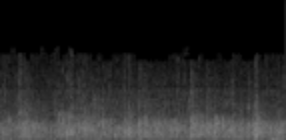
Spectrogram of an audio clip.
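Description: Audience applause for politicians at a church gathering: a dense, steady burst of many hands clapping together at close range, sustained throughout without a break.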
